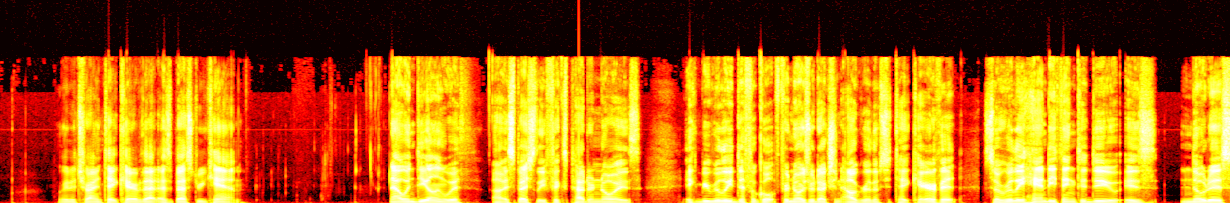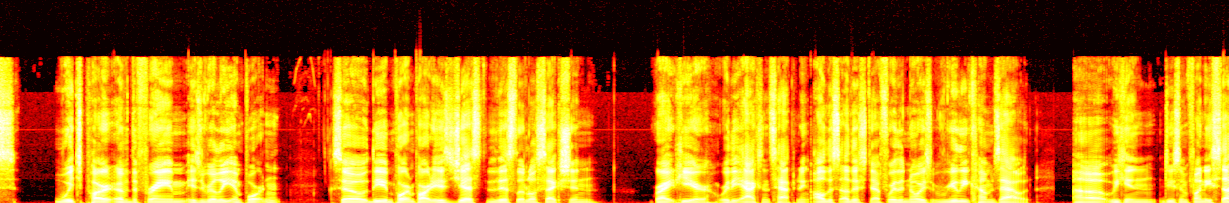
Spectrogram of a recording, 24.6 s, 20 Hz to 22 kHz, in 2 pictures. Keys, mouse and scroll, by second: 1.0 middle click.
